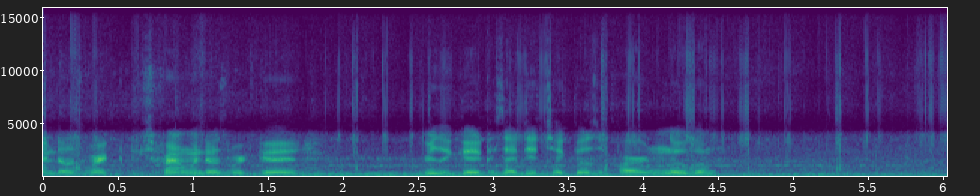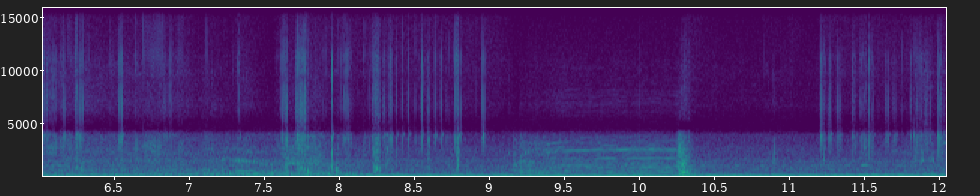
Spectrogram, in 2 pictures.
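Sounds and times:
power window motor humming: 7.7s - 10.4s.

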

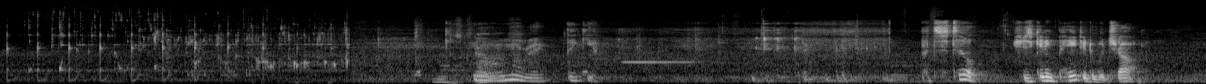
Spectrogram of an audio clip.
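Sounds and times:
wine pouring into a glass: 0.0s - 3.5s.

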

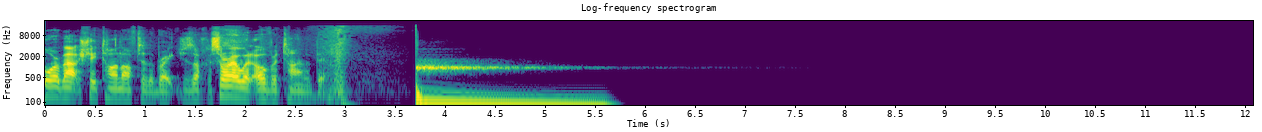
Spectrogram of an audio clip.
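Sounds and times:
deep boom falling in pitch: 3.7s - 5.8s.

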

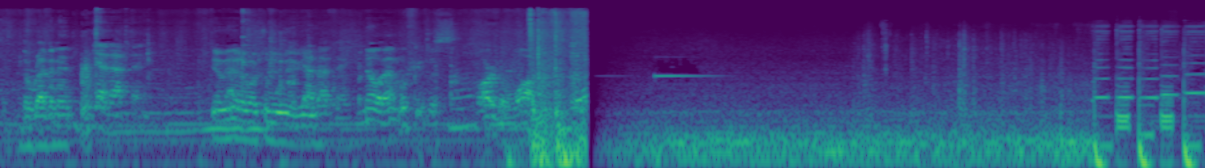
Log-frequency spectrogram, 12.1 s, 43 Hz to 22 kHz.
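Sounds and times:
faint thin high tone: 6.0s - 7.4s.

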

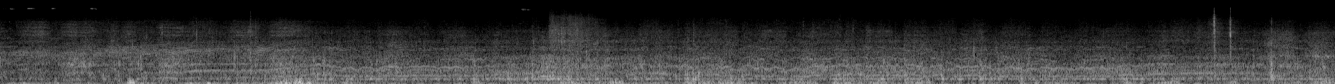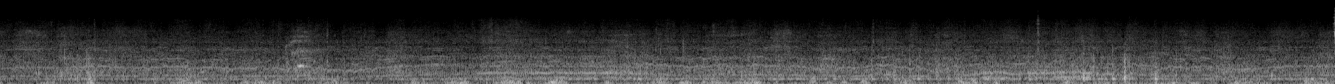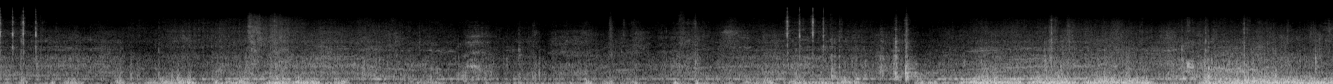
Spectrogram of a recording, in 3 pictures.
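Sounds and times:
electric bike motor whining: 0.0s - 40.0s.

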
